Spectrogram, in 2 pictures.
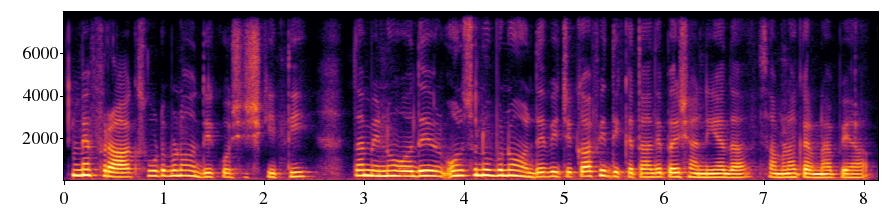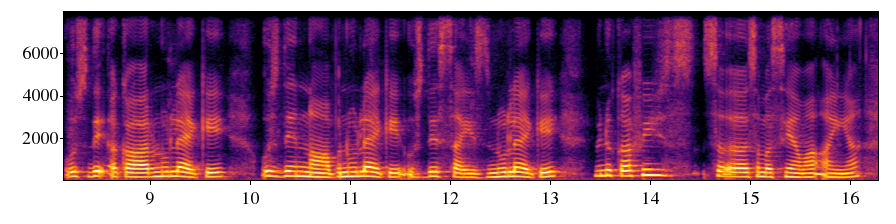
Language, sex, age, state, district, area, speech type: Punjabi, female, 30-45, Punjab, Tarn Taran, urban, spontaneous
